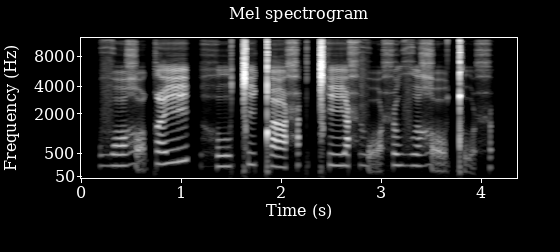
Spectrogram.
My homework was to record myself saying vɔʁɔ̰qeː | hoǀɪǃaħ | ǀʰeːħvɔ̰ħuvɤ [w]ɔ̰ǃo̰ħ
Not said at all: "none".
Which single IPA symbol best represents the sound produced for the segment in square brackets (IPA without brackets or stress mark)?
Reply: ʁ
